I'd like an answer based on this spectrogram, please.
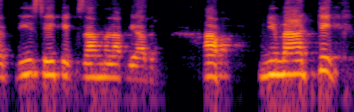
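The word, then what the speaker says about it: pneumatic: Please एक example आप याद न्यूमैटिक पी साइलेंट है।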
